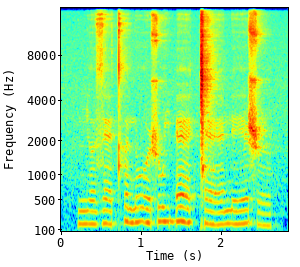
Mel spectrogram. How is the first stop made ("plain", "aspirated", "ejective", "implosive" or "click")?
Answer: aspirated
